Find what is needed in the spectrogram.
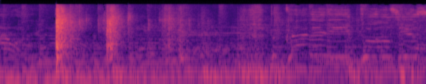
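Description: Two sharp cracks about half a second apart, the loudest sounds here: a filled hollow eggshell smashed on a child's head. Background music plays throughout.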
